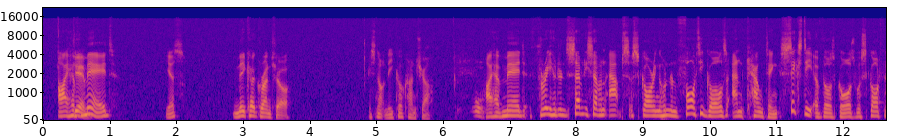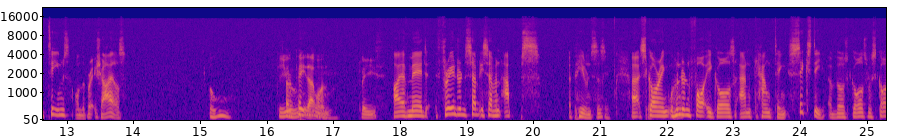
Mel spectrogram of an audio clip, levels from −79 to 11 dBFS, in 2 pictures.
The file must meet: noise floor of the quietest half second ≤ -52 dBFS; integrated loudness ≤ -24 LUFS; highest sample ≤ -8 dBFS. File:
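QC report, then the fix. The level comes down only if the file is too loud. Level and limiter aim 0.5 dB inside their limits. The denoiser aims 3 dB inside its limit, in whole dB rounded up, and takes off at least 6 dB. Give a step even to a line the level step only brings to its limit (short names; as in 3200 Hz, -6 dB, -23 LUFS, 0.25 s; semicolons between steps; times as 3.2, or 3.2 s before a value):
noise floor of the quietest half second -46 dBFS: fail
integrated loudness -22.0 LUFS: fail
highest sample -5.0 dBFS: fail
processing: denoiser 7 dB, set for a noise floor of -46 dBFS; gain -2.5 dB; limiter -8.5 dBFS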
